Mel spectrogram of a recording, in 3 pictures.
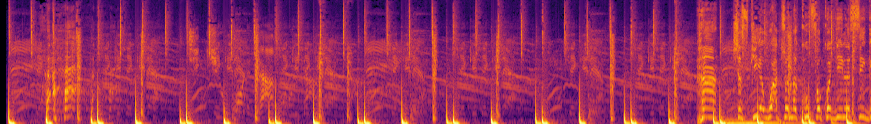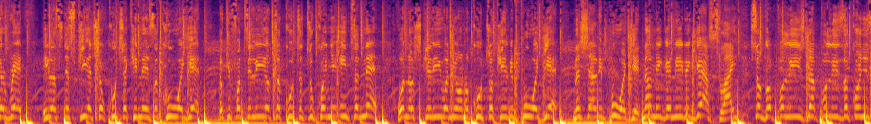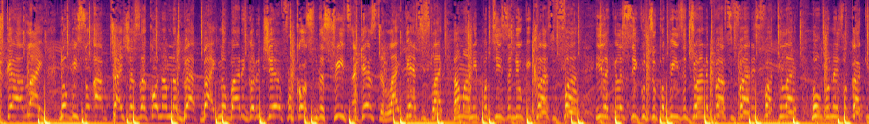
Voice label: Commercial Break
